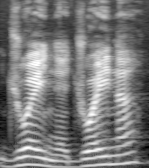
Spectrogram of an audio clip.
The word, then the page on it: joine, joina: jouine, jouino; Provençal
